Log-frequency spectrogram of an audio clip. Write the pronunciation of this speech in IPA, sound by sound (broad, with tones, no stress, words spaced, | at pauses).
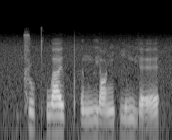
ʈ͡ʂu˥˩ t̪ʰwa˥ɪ̯ pʰə˧˥nljɑ˧˥ŋ pi˧˥mjɛ̰˨˩˦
